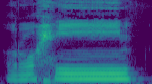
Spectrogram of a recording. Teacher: را کے اوپر زبر ہے اس لیے موٹا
